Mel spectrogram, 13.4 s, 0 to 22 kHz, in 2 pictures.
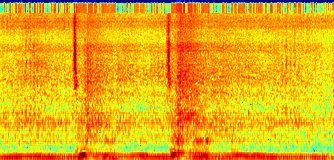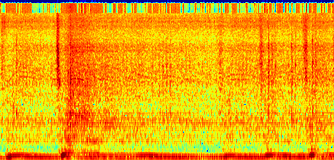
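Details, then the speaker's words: Chrysler 300C SRT Design Hemi, 198K miles on the car, replacement engine with about 50K: a brief metallic, rattlesnake-like rattle rides each throttle blip under acceleration. Owner fears a dropped valve seat; cause unconfirmed. "all right hopefully you heard some of that rattling sound so i don't know what that is sounds weird i'm getting worried thinking i dropped a valve seat or something"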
